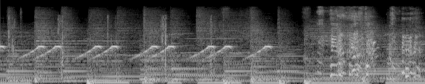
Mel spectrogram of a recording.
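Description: Cartoon sound effects of short rising whistles, mostly in quick pairs about half a second apart, over children's background music. Near the end the whistles stop and giggling comes in.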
